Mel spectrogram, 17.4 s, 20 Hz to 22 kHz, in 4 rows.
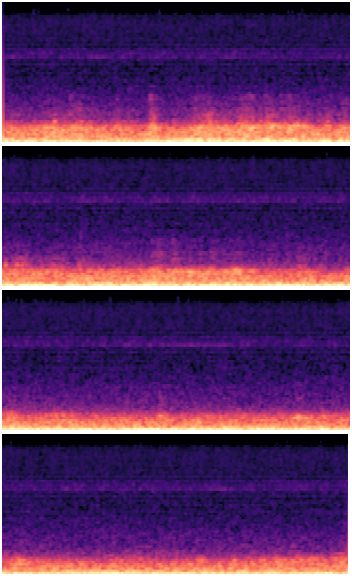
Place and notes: {
  "title": "Hotel a televizní vysílač Ještěd, Liberec, Česko - Ještěd",
  "date": "2022-02-22 22:22:00",
  "description": "The sound of wind coming from the ventilation in the hotel room and the Ještěd transmitter.",
  "latitude": "50.73",
  "longitude": "14.98",
  "altitude": "924",
  "timezone": "Europe/Prague"
}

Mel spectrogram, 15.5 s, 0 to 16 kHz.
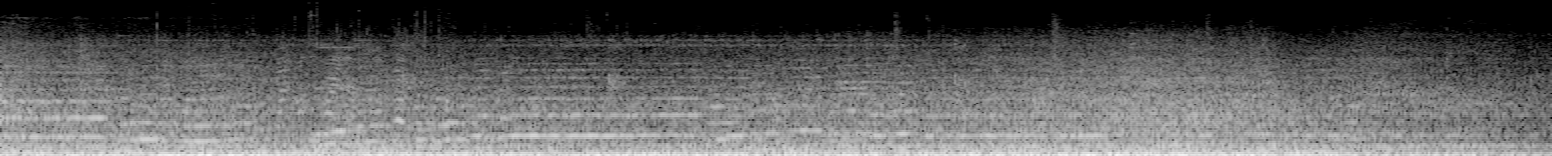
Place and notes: {
  "title": "Buskers, Tewkesbury, Gloucestershire, UK - Buskers",
  "date": "2020-05-15 14:18:00",
  "description": "A singer and a sax player recorded while walking through the narrow shopping precinct in Tewkesbury town centre. 2 x Sennheiser MKH 8020s",
  "latitude": "52.00",
  "longitude": "-2.16",
  "altitude": "18",
  "timezone": "Europe/London"
}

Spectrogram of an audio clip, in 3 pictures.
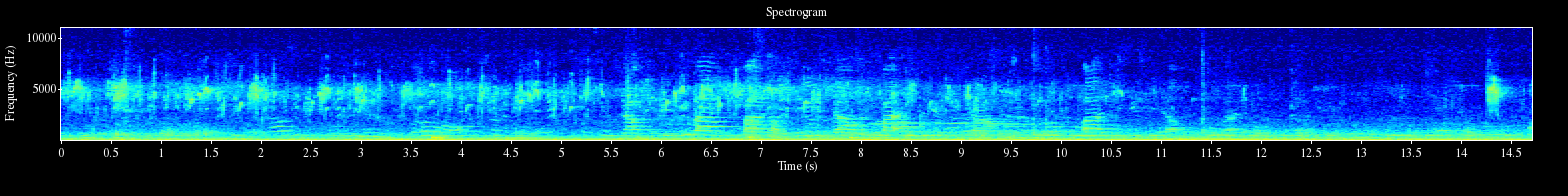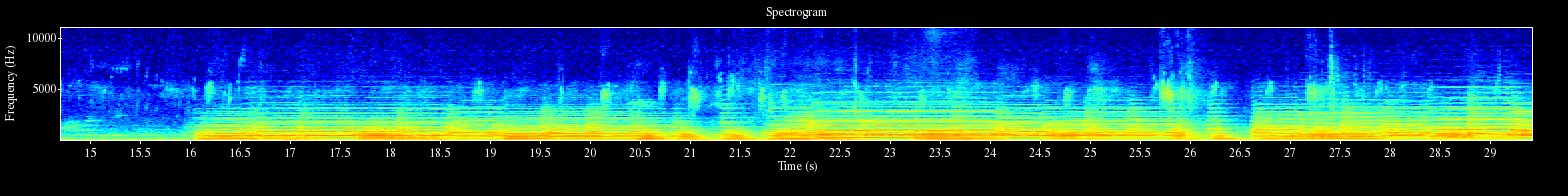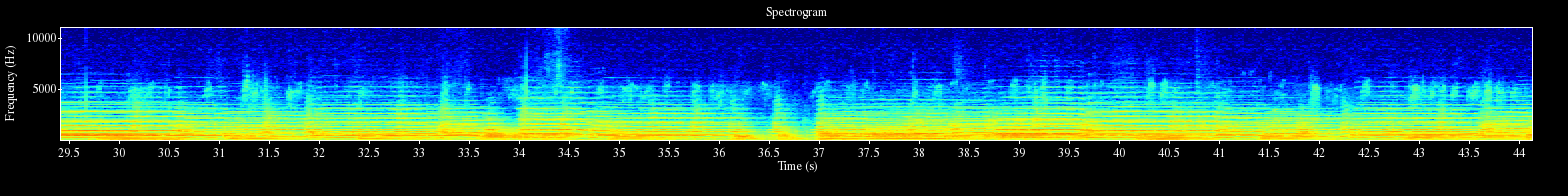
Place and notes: {
  "title": "Funeral at Krásná Hora - Brass band during the funeral ceremony",
  "date": "2013-08-19 12:39:00",
  "description": "Before the funeral procession departed from the church to the graveyard the brass band plays several songs.",
  "latitude": "49.60",
  "longitude": "15.47",
  "altitude": "451",
  "timezone": "Europe/Prague"
}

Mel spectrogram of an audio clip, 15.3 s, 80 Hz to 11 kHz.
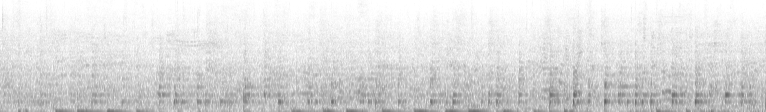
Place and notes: {
  "title": "Stare Miasto, Kraków, Poland - Street Dancing",
  "date": "2011-08-03 20:41:00",
  "latitude": "50.06",
  "longitude": "19.94",
  "altitude": "219",
  "timezone": "Europe/Warsaw"
}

